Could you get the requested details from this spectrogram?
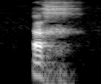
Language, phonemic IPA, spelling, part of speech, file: Moroccan Arabic, /ʔaxː/, أخ, noun, LL-Q56426 (ary)-أخ.wav
- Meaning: brother, male sibling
